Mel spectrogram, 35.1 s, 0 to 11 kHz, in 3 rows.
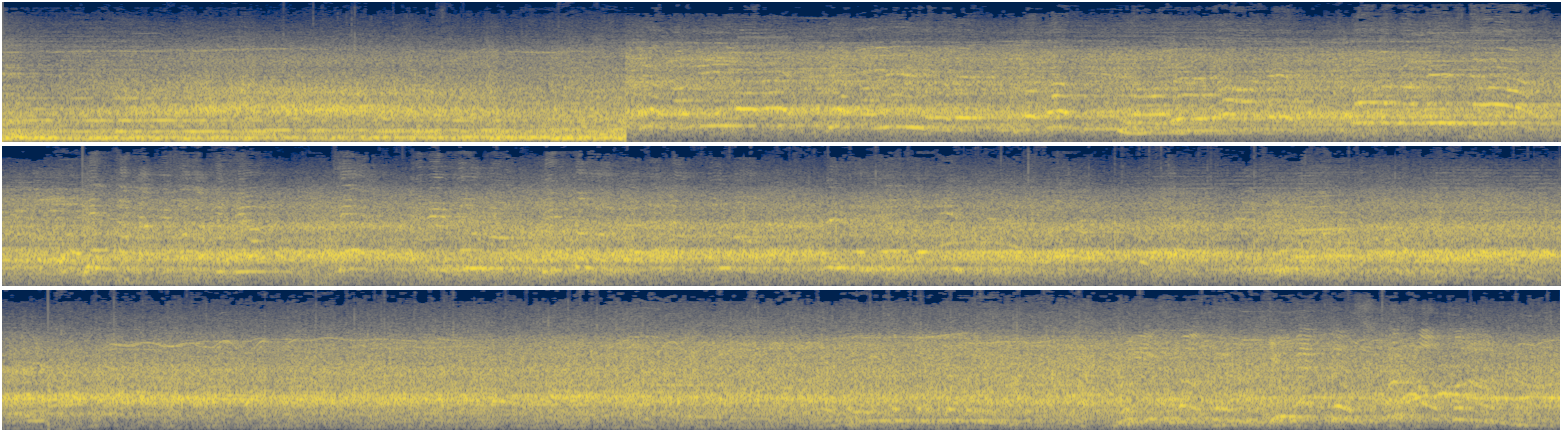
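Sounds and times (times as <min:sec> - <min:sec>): stadium crowd singing and shouting: 0:00.0 - 0:35.0.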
